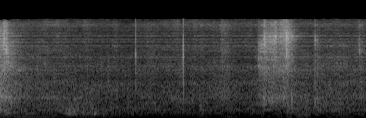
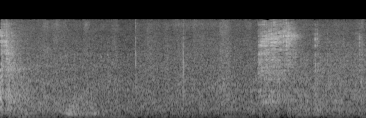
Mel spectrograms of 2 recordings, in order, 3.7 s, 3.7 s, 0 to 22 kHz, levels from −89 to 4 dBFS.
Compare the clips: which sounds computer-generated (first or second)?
first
